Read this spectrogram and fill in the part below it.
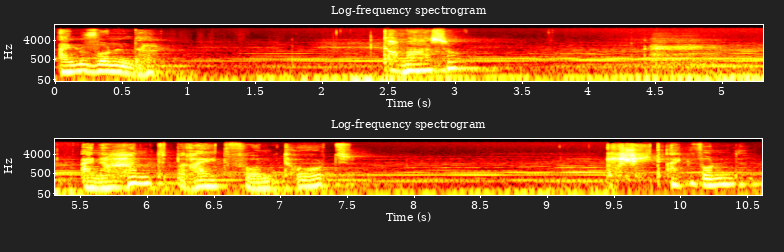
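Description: A condemned priest, slow and solemn. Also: male voice, mid-range voice, animated, long reverb tail, music in the background. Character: condemned male priest awaiting execution. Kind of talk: 1960s radio drama acting.

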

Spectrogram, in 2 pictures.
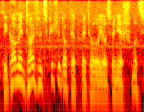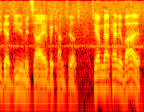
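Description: An actor playing a cool, sardonic detective hero in a German sci-fi radio play, dry, terse and commanding. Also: male voice, deep voice, sing-song, a little fast, darkish tone, slight background noise.

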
